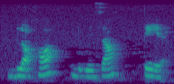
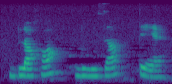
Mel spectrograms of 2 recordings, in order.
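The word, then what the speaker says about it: Blaha Lujza tér: Tér, again, means square, so I pronounce again. Blaha Luisa tér. Blaha Luisa tér.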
